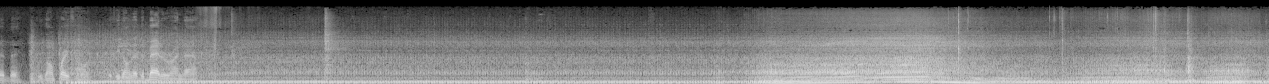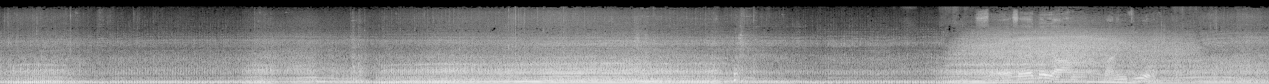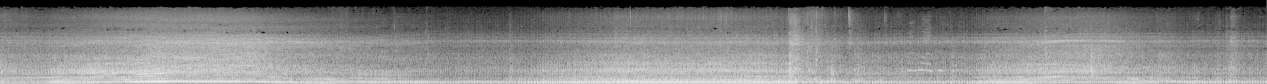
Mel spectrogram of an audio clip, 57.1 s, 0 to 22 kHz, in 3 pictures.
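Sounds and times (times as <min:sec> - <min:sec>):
diesel engine idling and revving: 0:00.0 - 0:57.0.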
